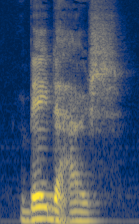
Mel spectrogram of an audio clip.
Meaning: house of worship
- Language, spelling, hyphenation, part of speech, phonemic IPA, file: Dutch, bedehuis, be‧de‧huis, noun, /ˈbeː.dəˌɦœy̯s/, Nl-bedehuis.ogg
